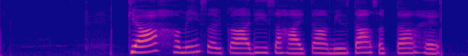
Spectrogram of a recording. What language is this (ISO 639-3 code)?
mag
